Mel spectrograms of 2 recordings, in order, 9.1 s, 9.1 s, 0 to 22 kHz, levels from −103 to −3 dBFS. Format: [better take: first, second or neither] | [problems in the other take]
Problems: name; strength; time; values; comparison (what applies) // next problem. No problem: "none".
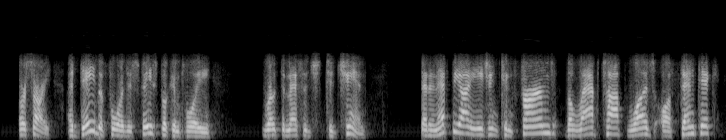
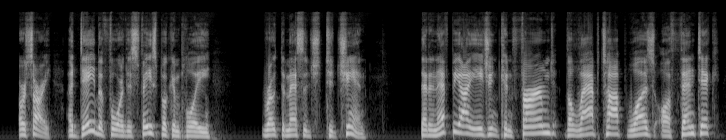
second | phone-call audio; poor line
